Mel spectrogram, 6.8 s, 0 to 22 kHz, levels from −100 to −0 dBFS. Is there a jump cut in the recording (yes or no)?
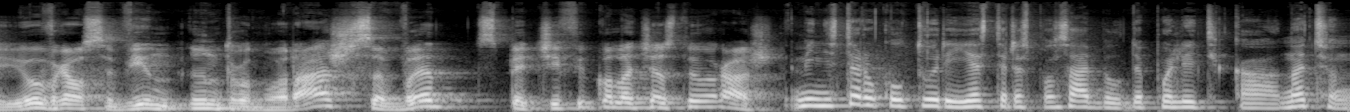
yes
